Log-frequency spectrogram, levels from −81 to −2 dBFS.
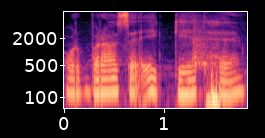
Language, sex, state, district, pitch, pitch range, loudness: Hindi, male, Arunachal Pradesh, Papum Pare, 130 Hz, 120-135 Hz, -16 LUFS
